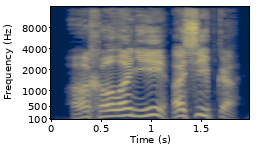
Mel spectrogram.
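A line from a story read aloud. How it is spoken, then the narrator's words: Menacing shout. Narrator (Russian): грозно выкрикнул я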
